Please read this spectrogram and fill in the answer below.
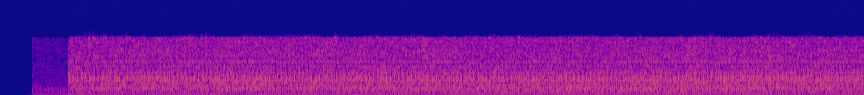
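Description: A steady, muffled mechanical whirr of a running film projector motor, with a faint low hum, starting just under a second in.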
